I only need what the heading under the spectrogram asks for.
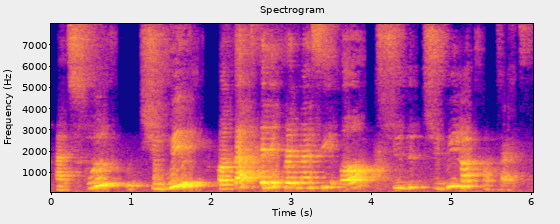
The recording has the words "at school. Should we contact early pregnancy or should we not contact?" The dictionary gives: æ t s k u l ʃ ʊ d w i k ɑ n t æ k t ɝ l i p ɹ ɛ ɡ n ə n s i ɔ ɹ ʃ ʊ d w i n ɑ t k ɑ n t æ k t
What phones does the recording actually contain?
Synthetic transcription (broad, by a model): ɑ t s k u l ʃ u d w i k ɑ n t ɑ k t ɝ n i p ɹ ɛ ɡ n ə n s i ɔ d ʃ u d w i n ɑ t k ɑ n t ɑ k t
